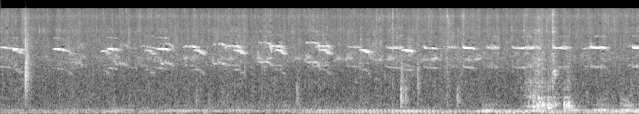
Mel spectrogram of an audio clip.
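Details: Day-old quail chicks (DOQ) kept in a coop at a laying-quail farm, giving many thin high peeps in overlapping chorus, with steady low hum and a few knocks in the background.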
